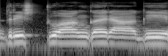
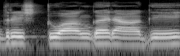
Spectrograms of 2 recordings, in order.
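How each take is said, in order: Both takes have the same delivery.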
